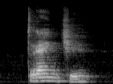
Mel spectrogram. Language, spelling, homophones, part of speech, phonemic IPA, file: Dutch, Trijntje, treintje, proper noun, /ˈtrɛi̯njtjə/, Nl-Trijntje.ogg
- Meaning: a diminutive of the female given name Katharina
